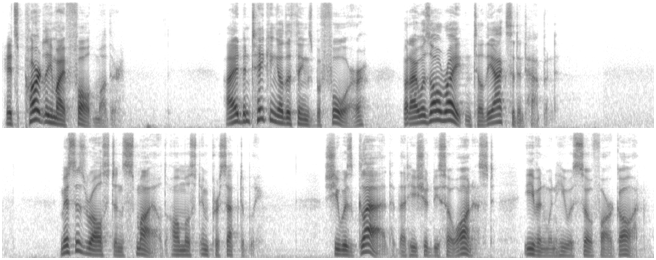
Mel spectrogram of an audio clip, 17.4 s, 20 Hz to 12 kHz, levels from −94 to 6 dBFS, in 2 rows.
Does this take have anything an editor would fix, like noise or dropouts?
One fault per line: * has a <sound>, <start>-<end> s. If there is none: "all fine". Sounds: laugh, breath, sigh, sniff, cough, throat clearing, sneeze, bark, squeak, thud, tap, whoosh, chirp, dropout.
all fine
